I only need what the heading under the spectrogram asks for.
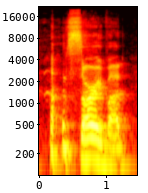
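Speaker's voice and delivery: talking while laughing through the words. Apologizing to the other speaker for a grim topic, laughing while talking. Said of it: "I don't know why I'm laughing about that".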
